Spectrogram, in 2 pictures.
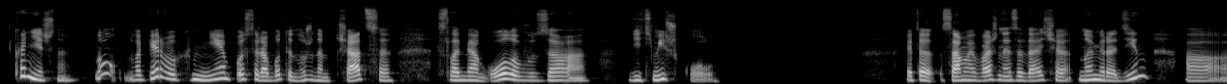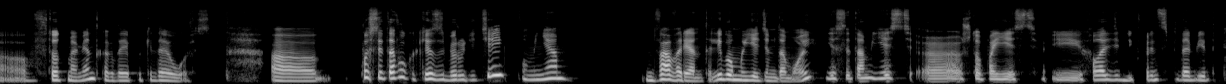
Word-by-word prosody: Конечно. 250 - +2 0.2
Ну, 470 +10 -2
во-первых, 235 - 0
мне 230 +5 +3
после 240 -2 -1
работы 205 +4 +1
нужно 185 0 -4
мчаться 180 +1 +2 0.4
сломя 190 -1 +1
голову 185 - +3
за 175 - 0 0.4
детьми 200 +5 0
в - - -8
школу. - - -9 1.9
Это 190 -1 +3
самая 190 +1 +3
важная 195 +1 +1
задача 190 0 -1
номер 205 -1 +3
1, 240 - 0 0.4
а, 170 0 -5
в - - -17
тот 200 0 +2
момент, 210 +9 0
когда 175 -2 -3
я 175 - 0
покидаю 180 -1 -3
офис. 150 - -12 0.6
А, 165 -2 +2 0.4
после 305 -2 +1
того 285 +5 +4
как 240 -2 -14
я 250 +1 +7
заберу 215 -1 0
детей, 215 - +3 0.2
у - - -6
меня 230 +6 +2 0.9
2 210 +5 +5
варианта: 170 -6 +1
либо 230 +2 +4
мы 200 -2 +3
едем 175 -3 -1
домой, 275 - -2
если 270 - -4
там 150 +2 0
есть, 145 0 -2
э, 135 0 -2
что - - -3
поесть 120 -1 -2
и 105 -2 -5
холодильник 210 -1 -1
в - - -36
принципе 215 +3 -7
добит. 200 0 -1
195 Hz, 130 wpm, -22 LUFS, 175-225 Hz, 1.9 s, я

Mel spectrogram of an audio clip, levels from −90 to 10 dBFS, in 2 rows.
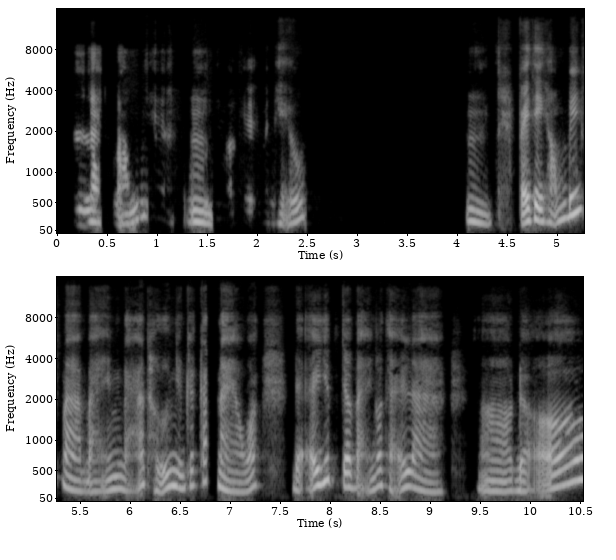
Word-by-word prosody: Lạc 190 -1 +1
lỏng 155 +2 -2
nha, 275 - -11 0.2
ừm, 185 -1 0 0.2
ô - - -16
kê, 185 - -14
mình 175 - -26
hiểu. 195 +10 -3 1.6
Ừm, 180 -6 -2 0.3
vậy - - +8
thì 220 -4 +7
hổng 195 +5 -1
biết 335 +3 +4
là 190 -8 +2
bạn 175 +5 -2
đã 255 +7 -2
thử - - -1
những 235 -3 +2
cái 250 +3 -3
cách 320 0 -1
nào 170 -8 0
á, 240 - 0 0.3
để 230 - +2
giúp 345 +1 +4
cho 235 - +6
bạn 185 -4 -3
có 250 - +1
thể 220 -4 -3
là, 170 -10 -1 0.4
ờ, 170 0 -1
đỡ, 220 - +3
195 Hz, 175 wpm, -23 LUFS, 175-245 Hz, 1.6 s, vậy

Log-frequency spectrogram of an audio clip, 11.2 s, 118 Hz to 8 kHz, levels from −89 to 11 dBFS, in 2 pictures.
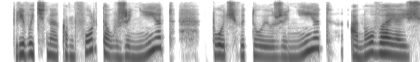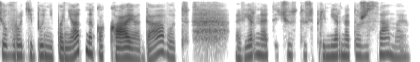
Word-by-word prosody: привычно 200 -1 +3
комфорта 215 +6 -2
уже 170 -1 +3
нет, 210 - 0 0.5
почвы 185 -1 +2
той 180 -3 -3
уже 165 0 +2
нет, 240 - 0 0.2
а 180 - +3
новая 210 +1 +4
ещё 180 +2 +4
вроде 185 0 -6
бы 185 +2 -5
непонятно 170 - -1
какая, 160 -4 +4
да, 225 +9 -1
вот. 160 -4 -11 0.6
Наверное, 185 +5 -4
ты - - -18
чувствуешь 195 +1 -7
примерно 185 -1 -6
то 185 - -10
же 180 0 +3
самое? 180 -4 -7
185 Hz, 130 wpm, -24 LUFS, 170-205 Hz, 0.6 s, новая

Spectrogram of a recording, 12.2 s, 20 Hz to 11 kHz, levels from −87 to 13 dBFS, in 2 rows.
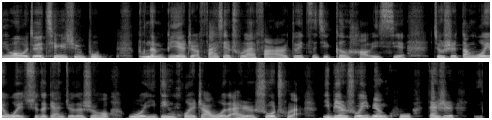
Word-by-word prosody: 因 290 0 -2
为 295 - +7
我 245 -5 +6
觉 220 +1 +2
得 230 - +8
情 235 -1 +1
绪 290 +3 -1
不 280 +3 -1 0.5
不 340 - -3
能 195 -10 +6
憋 220 +2 +2
着， 195 - -2
发 295 +9 -2
泄 285 -4 0
出 230 -1 -5
来 205 -1 +1
反 185 -5 -2
而 160 +2 -2
对 245 +6 -4
自 230 0 -9
己 155 -7 -5
更 255 -3 -3
好 220 - -5
一 - - -3
些。 155 0 -5 0.3
就 - - 0
是 245 -1 -1
当 270 +4 -1
我 240 -1 +6
有 230 -2 +4
委 215 - +3
屈 205 - -7
的 200 - -1
感 170 -6 -5
觉 155 - -4
的 170 +3 -2
时 180 -1 -6
候， 175 -1 -2 0.2
我 170 -1 +3
一 180 +6 -4
定 275 +7 -2
会 230 -7 -1
找 150 -2 0
我 160 -1 +1
的 - - -1
爱 200 - -1
人 165 0 -1
说 235 +5 +2
出 - - -9
来， - - -2 0.3
一 285 -3 0
边 265 +1 +5
说 250 0 +3
一 255 - +3
边 225 0 +4
哭。 225 0 -3 0.2
但 305 -2 +2
是 270 -2 0 0.3
呃 335 - -21
230 Hz, 290 characters per minute, -24 LUFS, 185-260 Hz, 0.5 s, 得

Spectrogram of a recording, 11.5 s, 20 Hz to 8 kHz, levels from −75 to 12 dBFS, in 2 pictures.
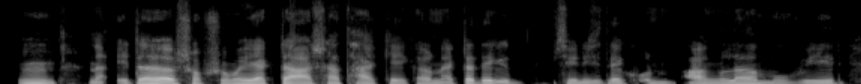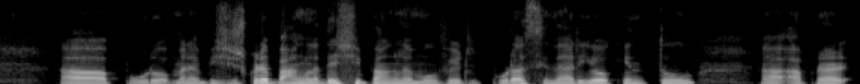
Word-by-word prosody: হু, - - 0 0.4
না - - -2 0.2
এটা 140 +5 +3 0.3
সবসময় 135 +1 -1
একটা - - +1
আশা 120 - -3
থাকে। 110 0 -2
কারণ 105 +1 -3
একটা 135 +9 +1
দেইব 140 -2 +1 0.3
জিনিস 115 +1 -2
দেখুন 115 -4 -5 0.2
বাংলা 115 +6 0 0.2
মুভির 120 +7 -4 0.6
আ - - +4 0.3
পুরো, 120 +2 -4
মানে 105 -1 -1
বিশেষ 110 +1 -7
করে 165 +1 +8
বাংলাদেশী 120 - +2
বাংলা 120 0 +1
মুভির 110 +1 -3 0.2
পুরা 125 +3 +3
scenario 115 +6 +1 0.2
কিন্তু 155 +1 -3 0.7
আ - - -2 0.2
আপনার 150 +5 +1
120 Hz, 140 wpm, -22 LUFS, 110-140 Hz, 0.7 s, করে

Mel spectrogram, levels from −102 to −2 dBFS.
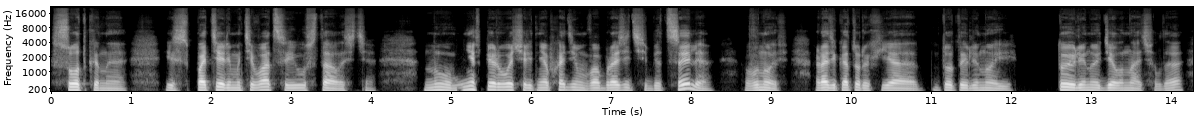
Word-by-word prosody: сотканная 115 -7 +1 0.5
из 115 -4 -5
потери 135 0 +5
мотивации 130 +1 0
и - - 0
усталости. 115 -3 -3 0.6
Ну, 135 0 0
мне 150 +8 0
в - - -21
первую 150 -3 +3
очередь 130 -5 0
необходимо 130 0 -2
вообразить 125 0 0
себе 115 -1 -6
цели, 130 - +1 0.4
вновь, 120 -4 -1 0.3
ради 125 0 +4
которых 125 -4 -2
я 115 -3 0 0.3
тот 130 -3 -1
или 120 -1 0
иной 110 -5 -4 0.5
то 145 -1 +5
или 130 0 +3
иное 130 -2 -1
дело 120 0 +1
начал, 110 -4 -6
да. 125 +7 -5
125 Hz, 120 wpm, -22 LUFS, 115-130 Hz, 0.6 s, потери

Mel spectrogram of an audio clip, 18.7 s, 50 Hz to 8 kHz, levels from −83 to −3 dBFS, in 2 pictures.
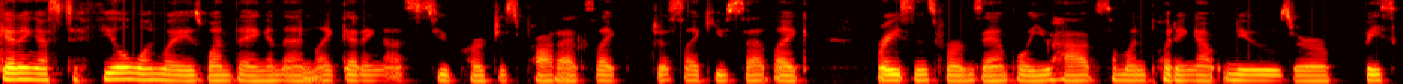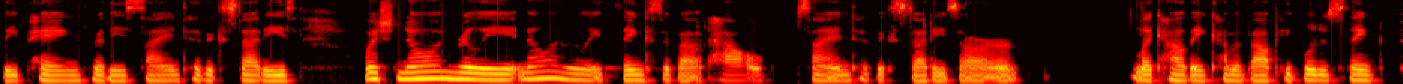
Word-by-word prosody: getting 175 -1 +8
us 160 0 +2
to 170 - -3
feel 175 +5 +5
one 165 -1 +4
way 145 -2 +2
is 145 +1 +1
one 145 0 +1
thing, 140 -2 -1
and 145 - -2
then, 140 - -1
like, 145 -1 -4
getting 150 -1 -2
us - - -3
to 150 - 0
purchase 145 -1 -3
products, 140 -1 -3
like 145 - -1 0.2
just 155 - -2
like 145 0 -4
you 145 - 0
said, 145 +1 +2
like 140 0 -1 0.4
raisins, 150 0 +4
for 140 +1 0
example, 145 -1 -1
you 145 +2 +1
have 145 -2 -2
someone 150 -1 -2
putting 150 -1 -1
out 145 - -3
news 150 -2 +2
or 140 0 0 0.2
basically 150 -2 +1
paying 145 -2 -1
for 150 - 0
these 145 -1 -1
scientific 150 +1 -4
studies, 145 -2 0 0.4
which 185 0 +2
no 185 +1 +4
one 200 -1 +4
really 165 -3 +5
no 185 +1 +1
one 200 -1 +1
really 160 -2 -1
thinks 150 +1 -1
about - - -3
how 145 -1 -5 0.2
scientific 75 0 -3
studies 70 0 0
are, 75 0 -1 0.7
like, 150 - +1
how 150 -3 0
they 145 - +1
come 150 +2 -3
about, 140 -1 -1
people 155 - 0
just 145 -2 -1
think 155 -1 0
150 Hz, 190 wpm, -34 LUFS, 145-160 Hz, 0.7 s, getting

